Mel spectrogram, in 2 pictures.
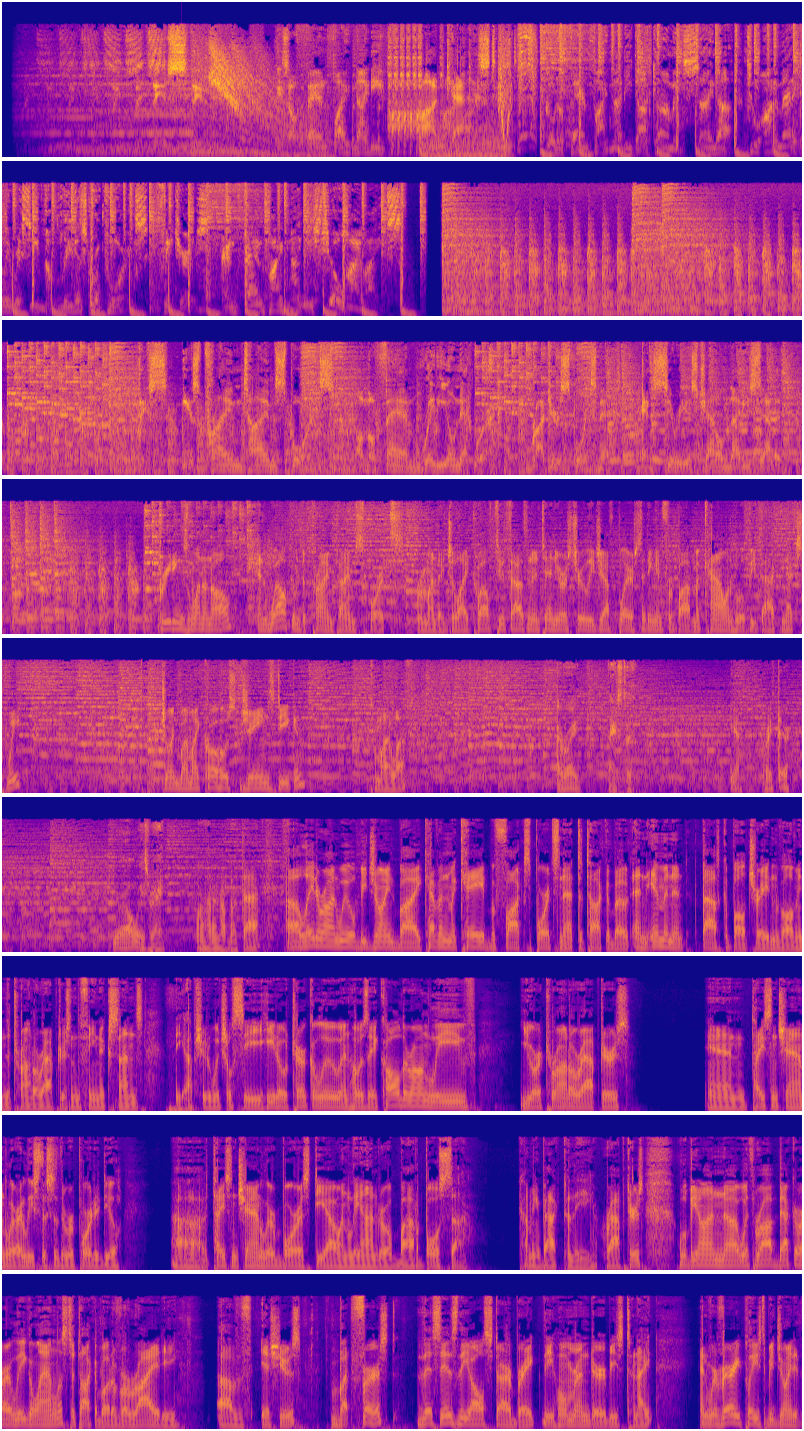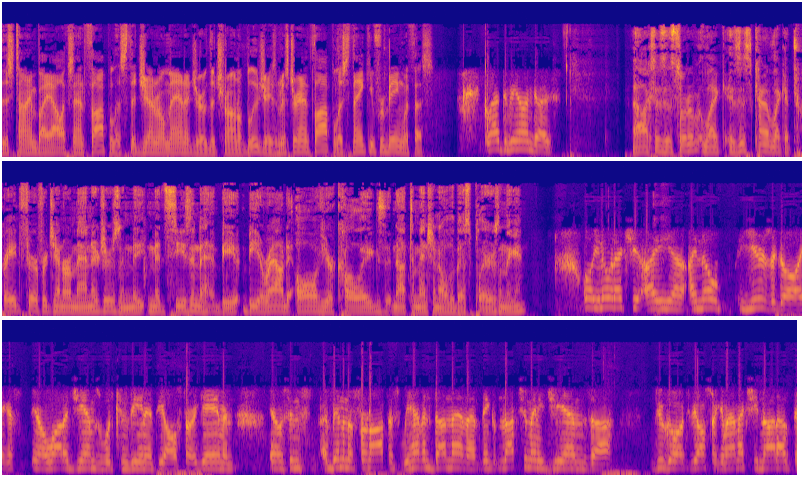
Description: Here is an interview from PTS with Jays GM, Alex Anthopoulos. It is a good interview and Alex talks about Buck, Bautista, Wallace, Romero, and Snider.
